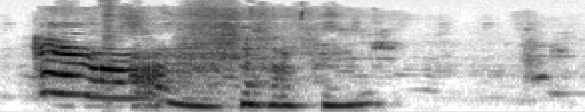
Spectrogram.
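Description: A loud meow: one long call that slides down in pitch and ends in a few short, low pulses.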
